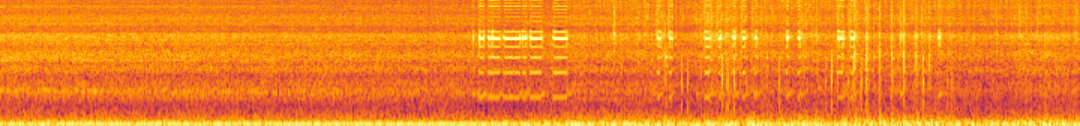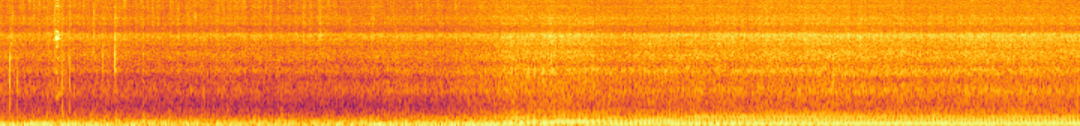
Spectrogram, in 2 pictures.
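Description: Piper Super Cub's piston engine and propeller heard from inside the cockpit: a low, even rumble at reduced power, with a short beeping tone and scattered clicks about a quarter of the way in. About two-thirds of the way through, power comes up and the engine note climbs in steps, then holds steady at high power for the climb-out of a touch-and-go.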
